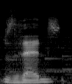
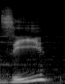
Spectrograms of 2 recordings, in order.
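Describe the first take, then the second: First: The letter is said the British way, zed. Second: The letter is said the American way, zee.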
